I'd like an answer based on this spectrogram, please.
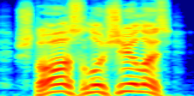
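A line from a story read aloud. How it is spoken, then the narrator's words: Shouting. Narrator (Russian): крикнул Никитин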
